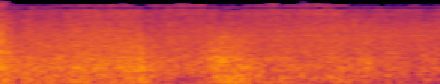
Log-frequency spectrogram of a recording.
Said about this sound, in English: And that was the sound of fresh Israeli airstrikes against Hezbollah targets in Beirut's southern suburbs. The explosions were loud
